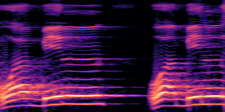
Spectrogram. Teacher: izhar qamariyah membacanya itu jelas lamnya harus terbaca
